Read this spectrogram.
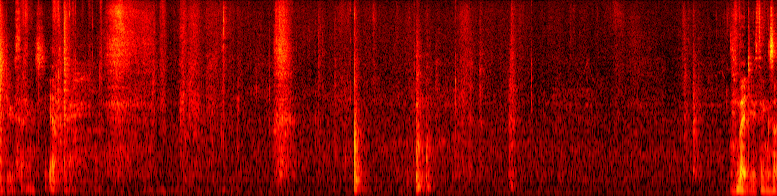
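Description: Playing cards tap and slide on a table.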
